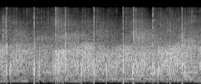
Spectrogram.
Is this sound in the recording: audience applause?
yes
